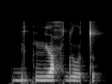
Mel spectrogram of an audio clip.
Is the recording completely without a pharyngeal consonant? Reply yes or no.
no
